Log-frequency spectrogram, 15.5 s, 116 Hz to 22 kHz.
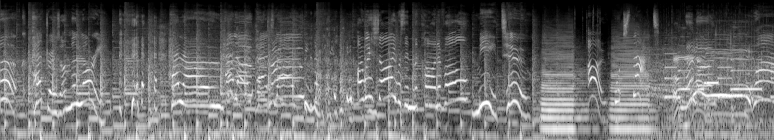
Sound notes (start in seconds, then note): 2.2 laughing; 12.2 horn bellowing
